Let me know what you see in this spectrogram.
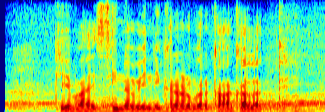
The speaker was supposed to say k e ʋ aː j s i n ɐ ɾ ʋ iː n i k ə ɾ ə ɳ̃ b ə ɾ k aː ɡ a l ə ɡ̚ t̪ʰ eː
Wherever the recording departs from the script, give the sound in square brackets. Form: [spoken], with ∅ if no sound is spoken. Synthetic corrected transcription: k e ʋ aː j s i n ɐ [∅] ʋ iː n i k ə ɾ ə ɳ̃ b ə ɾ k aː [k] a l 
